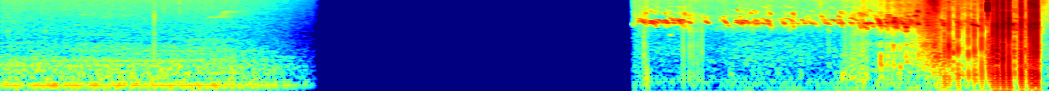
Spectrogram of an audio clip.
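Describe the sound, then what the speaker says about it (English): Domestic ducks kept in a container at a homestead cabin site, heard as a scattered burst of quacking and fowl chatter that builds up loud and close after a quiet gap. "get another container for the ducks"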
